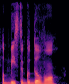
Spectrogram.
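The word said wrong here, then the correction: Gévaudan: I'm saying it wrong. Beast of Gavodon.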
